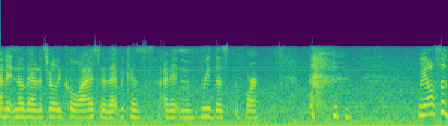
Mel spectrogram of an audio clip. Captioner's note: laughs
